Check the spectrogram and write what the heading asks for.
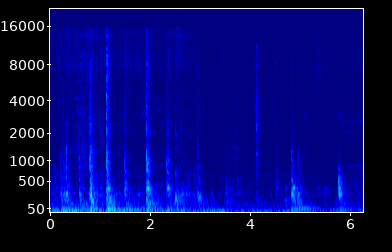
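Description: Faint, irregular clicks and taps of a marker working on a whiteboard, several sharp ticks spread a second or so apart.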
